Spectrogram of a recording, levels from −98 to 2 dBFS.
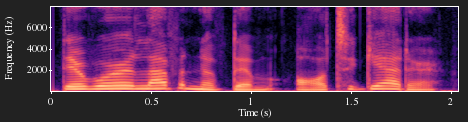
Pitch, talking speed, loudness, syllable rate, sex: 225 Hz, 175 wpm, -17 LUFS, 7.3 syllables/s, female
